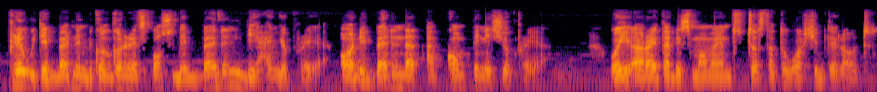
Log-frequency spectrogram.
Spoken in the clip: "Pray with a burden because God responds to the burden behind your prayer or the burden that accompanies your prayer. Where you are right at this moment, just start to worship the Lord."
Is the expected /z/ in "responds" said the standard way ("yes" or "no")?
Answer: no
